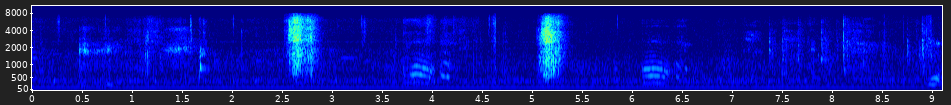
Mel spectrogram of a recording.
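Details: Boy laughing with hiccups: sharp hiccup bursts about every two and a half seconds between soft giggles and babble, with room hum; hiccups with laughter.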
